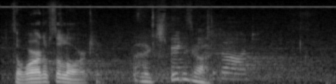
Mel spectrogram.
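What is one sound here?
An elderly man speaks calmly into a microphone in a large echoing hall.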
